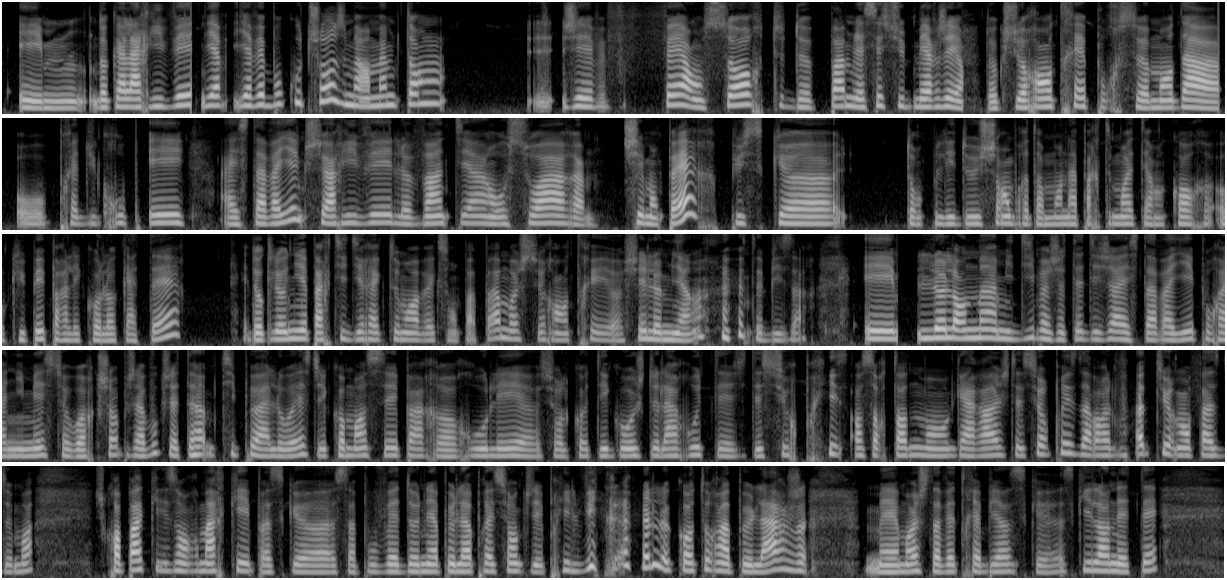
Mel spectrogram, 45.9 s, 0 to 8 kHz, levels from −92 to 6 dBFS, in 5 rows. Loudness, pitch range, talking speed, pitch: -27 LUFS, 185-215 Hz, 215 wpm, 195 Hz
